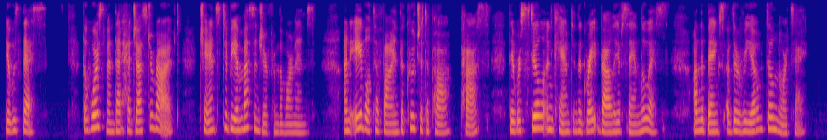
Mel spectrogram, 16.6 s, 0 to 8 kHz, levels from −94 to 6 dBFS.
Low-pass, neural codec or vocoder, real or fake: 7.2 kHz; vocoder, 22.05 kHz, 80 mel bands, HiFi-GAN; fake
